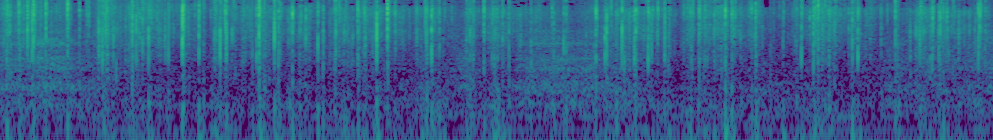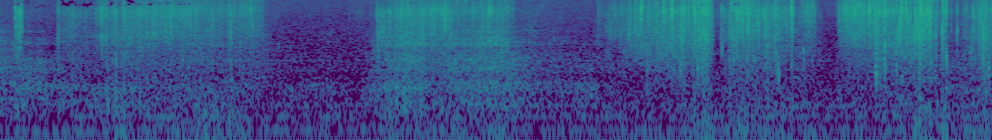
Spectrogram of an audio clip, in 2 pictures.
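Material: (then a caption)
Rhinestones, fabric. Long purple-painted fingernails scratch and rub the crystal rhinestones on a light blue fabric face mask, worn on the face, from the side and front. A dense run of bright, crinkly scratching and crackling clicks plays over a steady low hum. The clicks thin out into softer rubbing in the middle and pick up again toward the end.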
